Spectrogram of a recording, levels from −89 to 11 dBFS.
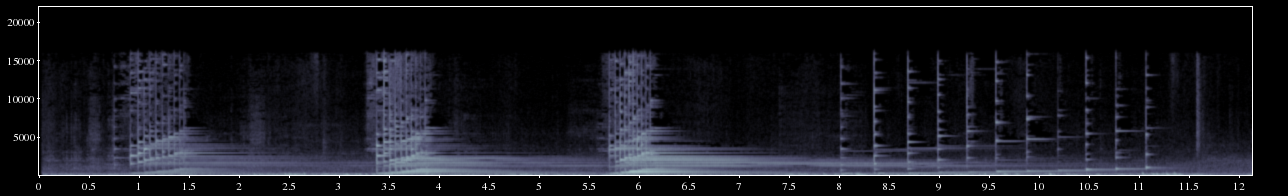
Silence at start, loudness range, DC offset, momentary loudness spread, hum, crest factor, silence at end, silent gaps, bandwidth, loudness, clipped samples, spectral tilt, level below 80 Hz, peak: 0 s; 8 LU; under 0.1%; 16 LU; none; 24 dB; 0 s; none; 16.5 kHz; -28 LUFS; under 0.1%; -3.5 dB/octave; -36 dBFS; -6 dBFS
